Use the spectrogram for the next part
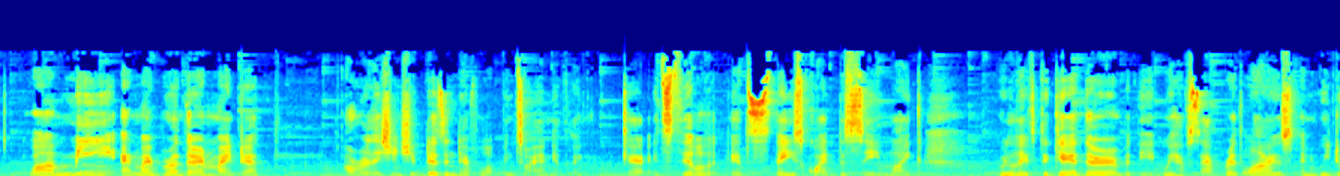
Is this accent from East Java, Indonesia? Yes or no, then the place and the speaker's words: yes; Surabaya, East Java, Indonesia; English is a second language; also born or lived in Singapore; then comes a time when I go back to Surabaya from Singapore. And it takes years for me to adapt from being a Singaporean back to a Surabayan daughter.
